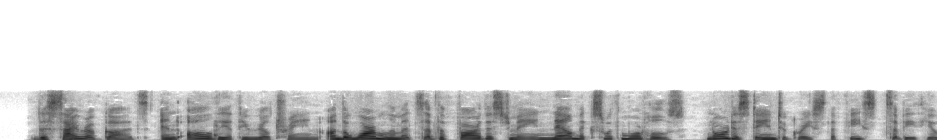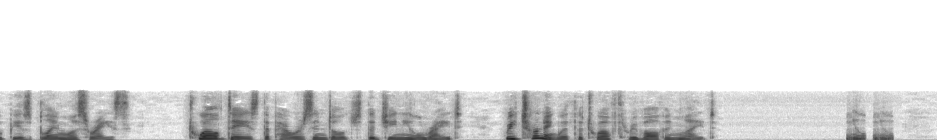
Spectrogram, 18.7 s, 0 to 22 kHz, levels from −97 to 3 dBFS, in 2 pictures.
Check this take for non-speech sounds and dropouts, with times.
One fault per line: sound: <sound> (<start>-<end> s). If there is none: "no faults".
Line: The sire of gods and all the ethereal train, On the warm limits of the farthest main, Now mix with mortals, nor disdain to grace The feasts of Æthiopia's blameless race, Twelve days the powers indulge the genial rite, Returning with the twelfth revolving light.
sound: laugh (17.8-18.3 s)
